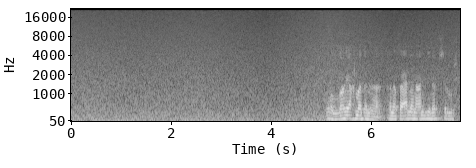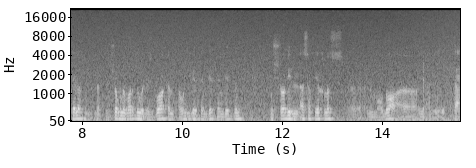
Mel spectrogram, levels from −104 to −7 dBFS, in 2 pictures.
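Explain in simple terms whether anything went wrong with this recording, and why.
Nothing went wrong here.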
